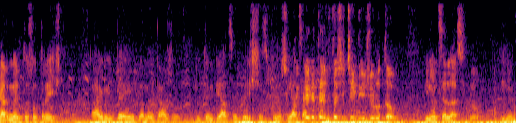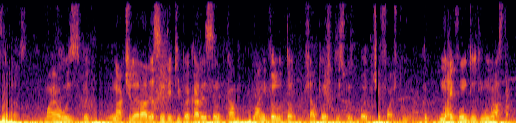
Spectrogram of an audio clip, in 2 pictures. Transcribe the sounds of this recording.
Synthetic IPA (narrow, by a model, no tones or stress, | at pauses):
kʲjarme̞ɾit̪əsəot̪ɾəje̞ʃt̪ʲajo̞id̪ejeimple̞me̞nt̪eazə | d̪ut̪eɨmpjat̪sənt̪eʃt͡ʃespunesujatsaɾekət̪eaʒut̪əʃit͡ʃejd̪inʒuɾut̪əwbineɨnt̪se̞lesbineɨnt̪sḛlḛsmajauzʲkəɨnak̚t͡ʃele̞ɾaɾeesunt̪e̞kʲipekaɾe̞sɨnt̪kamlanive̞lut̪əwʃiat̪unt͡ʃʲd̪iskut̪sʲbət͡ʃe̞fat͡ʃt̪ukɨt̪nuajvɨnd̪ut̪luna̰st̪a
